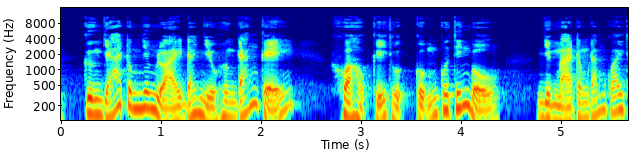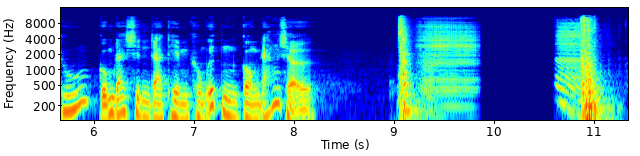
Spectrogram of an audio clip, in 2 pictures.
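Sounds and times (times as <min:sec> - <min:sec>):
speech: 0:00.2 - 0:08.3
house door opening with a click and a grinding creak: 0:09.0 - 0:09.9, 0:10.6 - 0:11.3.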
